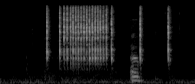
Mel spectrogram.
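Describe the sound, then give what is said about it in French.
A plastic ratchet clamp on a car phone holder tightens around an iPhone 6 with a rapid burst of bright clicks, followed by a few separate sharp clicks and a soft rattle, with no talking. “on va serrer et puis on va essayer de le mettre comme ça.”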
